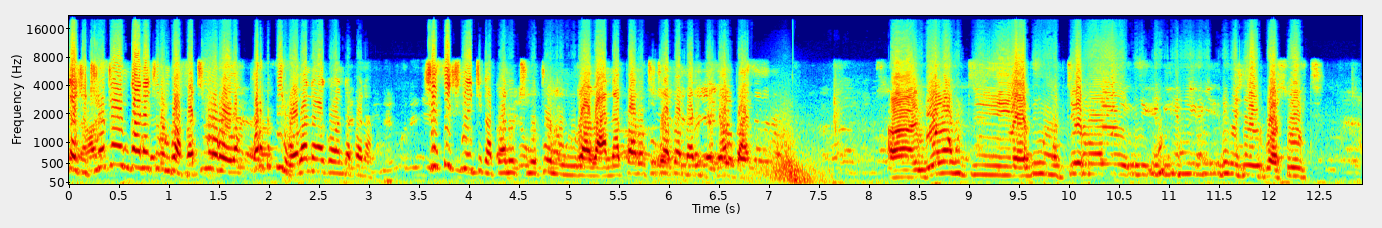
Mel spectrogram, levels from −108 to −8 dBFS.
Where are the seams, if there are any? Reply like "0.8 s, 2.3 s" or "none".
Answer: 7.1 s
